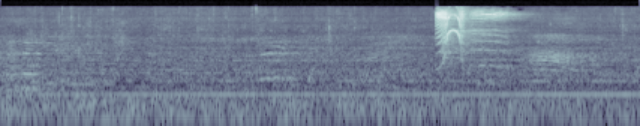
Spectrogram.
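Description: Baby spa tub's bubble jets running: a steady churning of water over a constant pump hum. About three seconds in, a brief high-pitched squeal.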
